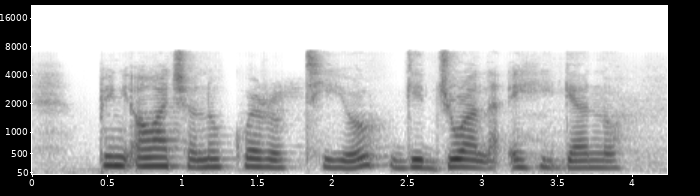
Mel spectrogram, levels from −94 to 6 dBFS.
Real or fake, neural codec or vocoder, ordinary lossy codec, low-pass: fake; codec, 16 kHz, 0.5 kbps, X-Codec, WavLM features, trained on Multilingual LibriSpeech; none; 7.2 kHz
